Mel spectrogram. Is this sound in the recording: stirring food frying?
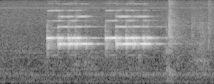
no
